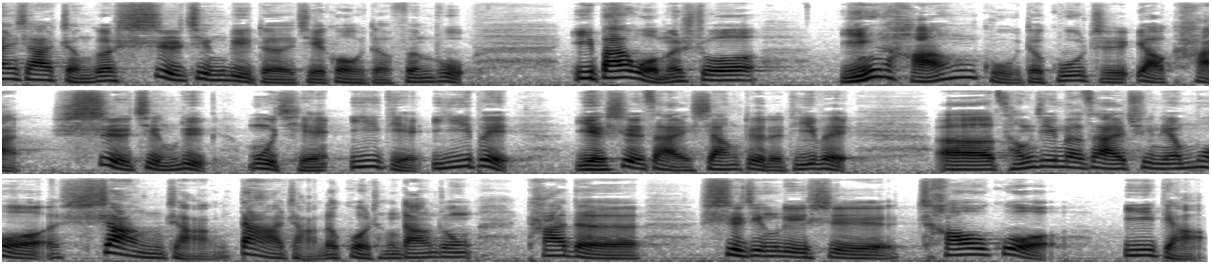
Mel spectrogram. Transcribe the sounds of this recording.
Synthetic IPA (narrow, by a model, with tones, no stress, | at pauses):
a˥˧n˧ɕja˥˩ʈ͡ʂɤ˨˩ŋɡə˦ʂɻ̩˥˧t͡ɕi˥˧ŋly˥˩d̪ə˩t͡ɕjɛ˧˥ko˥˩ʊd̪ə˩fə˥npu˥˩ | i˥˩pa˥nwɔ˨˩mə˦nʂwɔ˥ | i˧˥ŋxɑ˧˥ŋku˨˩d̪ə˦ku˥ʈ͡ʂɻ̩˧˥jɑ˥˧ʊkʰa̰˥˧nʂɻ̩˥˧t͡ɕi˥˧ŋly˥˩ | mu˥˩t͡ɕʰjɛ˧˥ni˥t̪jɛ̰˨˩ni˥pe˥˩ɪ | jɛ˨˩ʂɻ̩˥˧t͡sa˥˩ɪɕjɑ˥ŋt̪we˥˩ɪdə˩t̪i˥˧˥we˥˩ɪ | ə˧t͡sʰɤ˧˥ŋt͡ɕi˥ŋd̪ə˨t͡sa˥˧ɪt͡ɕʰy˥˩njɛ˧˥nmwɔ˥˧ʂɑ˥˩˧ŋʈ͡ʂɑ̰˨˩ŋt̪a˥˩ʈ͡ʂɑ̰˨˩ŋd̪ə˦kwɔ˥˩ʈ͡ʂʰɤ˧˥ŋt̪ɑ˥ŋʈ͡ʂʊ˥ŋt̪ʰa˥d̪ə˨ | ʂɻ̩˥˧t͡ɕi˥˧ŋly˥˧ʂɻ̩˥˩ʈ͡ʂʰɑ˥ʊkwɔ˥˩ | i˥t̪jɑ̰˨˩˦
